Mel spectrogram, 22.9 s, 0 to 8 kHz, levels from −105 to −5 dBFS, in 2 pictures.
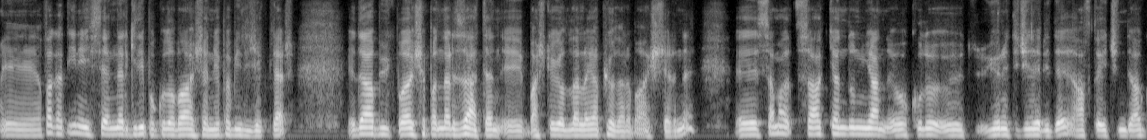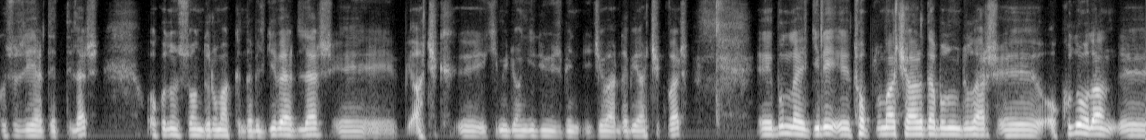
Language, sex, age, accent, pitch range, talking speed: Turkish, male, 60-79, native, 110-130 Hz, 160 wpm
